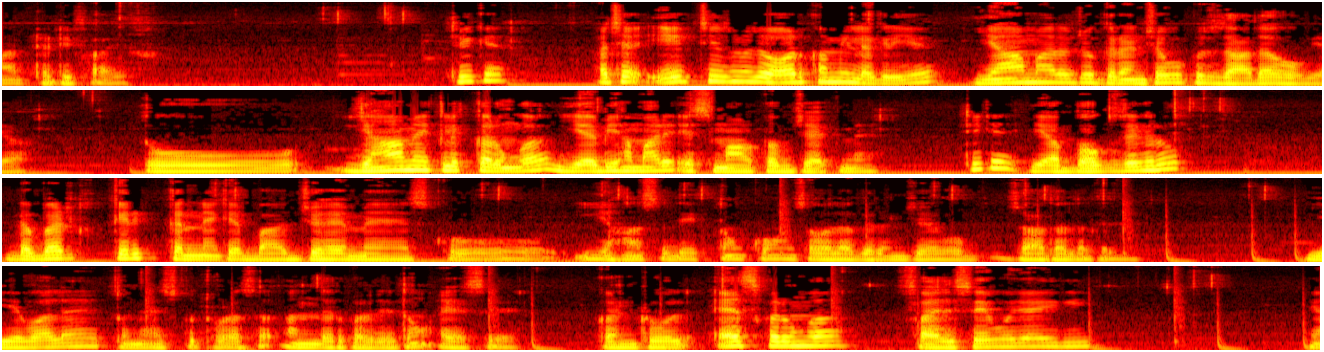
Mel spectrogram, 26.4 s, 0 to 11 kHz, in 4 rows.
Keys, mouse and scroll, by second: 0.5-1.3 typing, 1.8 click, 4.4 click, 7.1 scroll down 1, 9.7 click, 12.6-23.6 drag, 23.6 ctrl+s, 26.0 click.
